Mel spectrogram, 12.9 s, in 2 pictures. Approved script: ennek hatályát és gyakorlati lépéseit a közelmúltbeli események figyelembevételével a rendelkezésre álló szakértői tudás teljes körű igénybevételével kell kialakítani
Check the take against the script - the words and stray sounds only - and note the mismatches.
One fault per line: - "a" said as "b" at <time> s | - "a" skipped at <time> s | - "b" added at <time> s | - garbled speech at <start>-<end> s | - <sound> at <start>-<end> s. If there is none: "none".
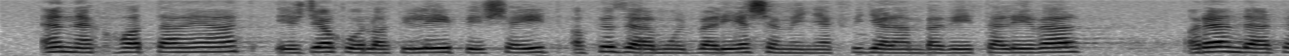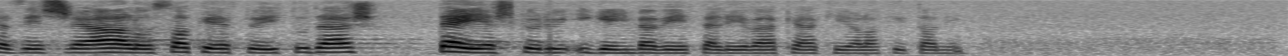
none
